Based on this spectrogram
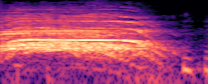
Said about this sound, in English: So give me a cheer if you already read Standard Issue.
